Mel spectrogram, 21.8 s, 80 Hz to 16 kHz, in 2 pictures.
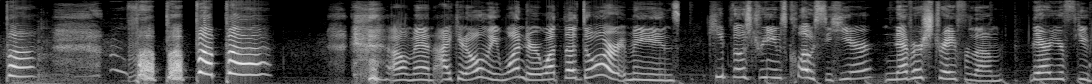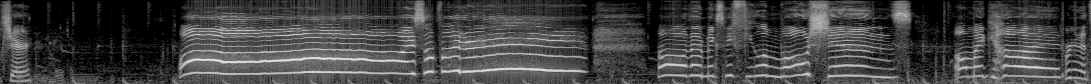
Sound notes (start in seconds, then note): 3.5 laughs; 12.7 yells excitedly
